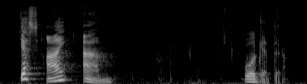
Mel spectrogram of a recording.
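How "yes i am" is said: very enunciated female voice, each word articulated. Quoting Paige's reply, speaker repeats it in a Paige voice, very enunciated. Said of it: "Very enunciated and female".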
